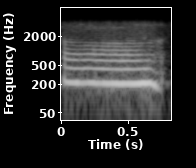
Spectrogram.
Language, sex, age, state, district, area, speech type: Hindi, female, 60+, Bihar, Madhepura, rural, conversation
